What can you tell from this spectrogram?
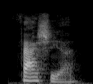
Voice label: "fascia", uk

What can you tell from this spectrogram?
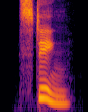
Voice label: "sting", English word

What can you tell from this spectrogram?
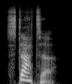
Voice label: "stutter", English

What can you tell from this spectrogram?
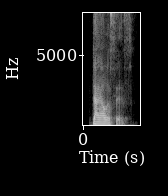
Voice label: "dialysis", uk

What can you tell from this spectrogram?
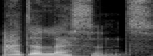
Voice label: "adolescence", medical english uk

